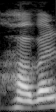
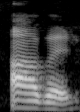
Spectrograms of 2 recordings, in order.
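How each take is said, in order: First: It starts with an h and a short vowel. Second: It starts directly with a vowel, no h. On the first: The speaker calls it wrong. "इसको हवर नहीं बोलेंगे" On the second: The speaker calls it right. "This pronunciation is आवर"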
